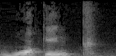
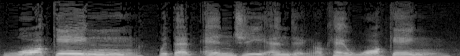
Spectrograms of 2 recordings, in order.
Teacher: It's a combination of an N and a G, and it is found at the ends of words like ring and sing. And I want you to realize that there is not a K sound.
